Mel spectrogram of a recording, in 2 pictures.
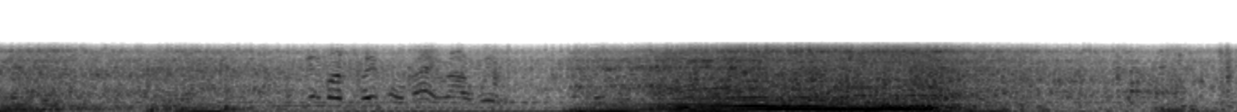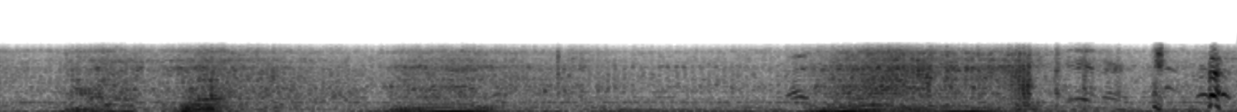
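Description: A small utility vehicle's engine revs up and down as it strains through mud.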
